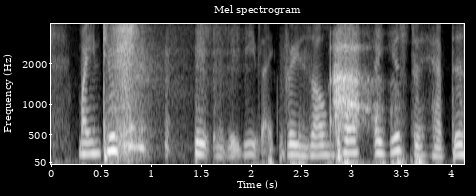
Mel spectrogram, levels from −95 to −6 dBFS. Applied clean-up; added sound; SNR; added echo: neural mask model RNNoise.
